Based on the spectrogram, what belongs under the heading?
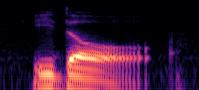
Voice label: "ydo" church, San Lucas Quiavini

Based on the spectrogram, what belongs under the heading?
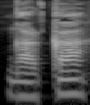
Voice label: "qarka", Apatani

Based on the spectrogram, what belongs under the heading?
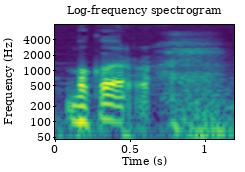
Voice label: "bokor", Biak

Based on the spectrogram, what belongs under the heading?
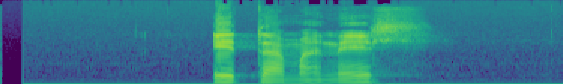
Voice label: "wiseman", kaqchikel

